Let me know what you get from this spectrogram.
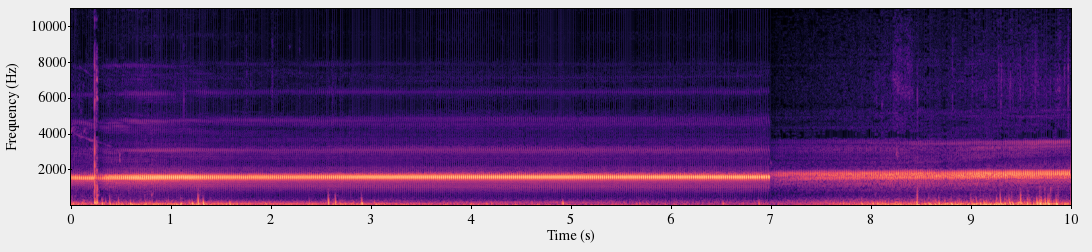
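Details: Noisy mating toads at the Guildwood waterfront: a loud, sustained, even-pitched trill runs unbroken for about seven seconds, then another toad's slightly higher trill takes over, over a faint low rumble.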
